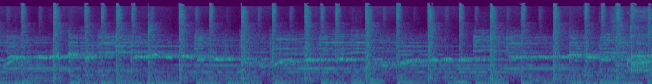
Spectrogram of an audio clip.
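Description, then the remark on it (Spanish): A whistled melody glides over a full, loud band arrangement with steady percussion, the high tune sliding between held notes throughout the song. “El silbido juega un papel fundamental para muchos y muchas artistas a la hora de componer sus canciones.”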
